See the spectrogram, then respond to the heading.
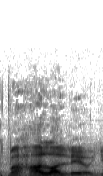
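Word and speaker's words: Mahalalel: Mahalil, the blessed God. – Mahalalil. You missed a syllable in there.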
